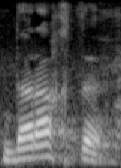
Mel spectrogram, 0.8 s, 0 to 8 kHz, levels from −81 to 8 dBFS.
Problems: constant background noise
